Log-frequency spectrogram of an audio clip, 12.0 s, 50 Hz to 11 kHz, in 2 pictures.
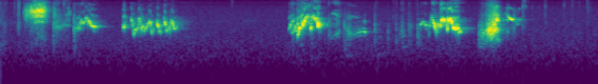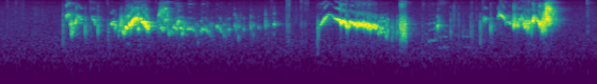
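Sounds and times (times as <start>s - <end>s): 
budgerigar chirping and chattering: 0.0s - 1.9s, 2.9s - 5.8s, 6.6s - 11.9s.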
